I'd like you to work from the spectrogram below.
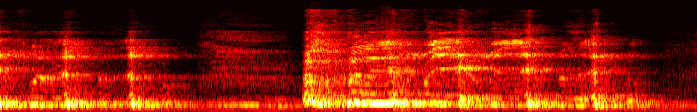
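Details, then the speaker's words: Imitation of a COPD cough: deep inhalation, then a prolonged bout of multiple coughs, the pattern of small-airway obstruction with expiratory flow limitation. "so this types of cuff is usually because of small Airway obstruction and expiratory flow limitation"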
